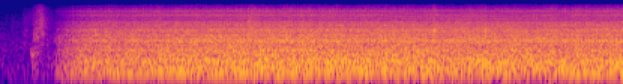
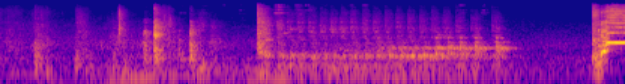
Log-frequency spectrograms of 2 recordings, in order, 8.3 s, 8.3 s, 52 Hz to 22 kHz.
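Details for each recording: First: 1968 MGC heater blower motor after lubricating its brass bushings: it spins up within a second to a steady, even rush of air with no squeal or chirp; the squeal used to appear mainly when cold. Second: 1968 MGC heater blower motor switched on in winter: a steady, rough squeal for a few seconds that then dies away, from dry brass motor bushings; fixed by lubricating them without disassembly.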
